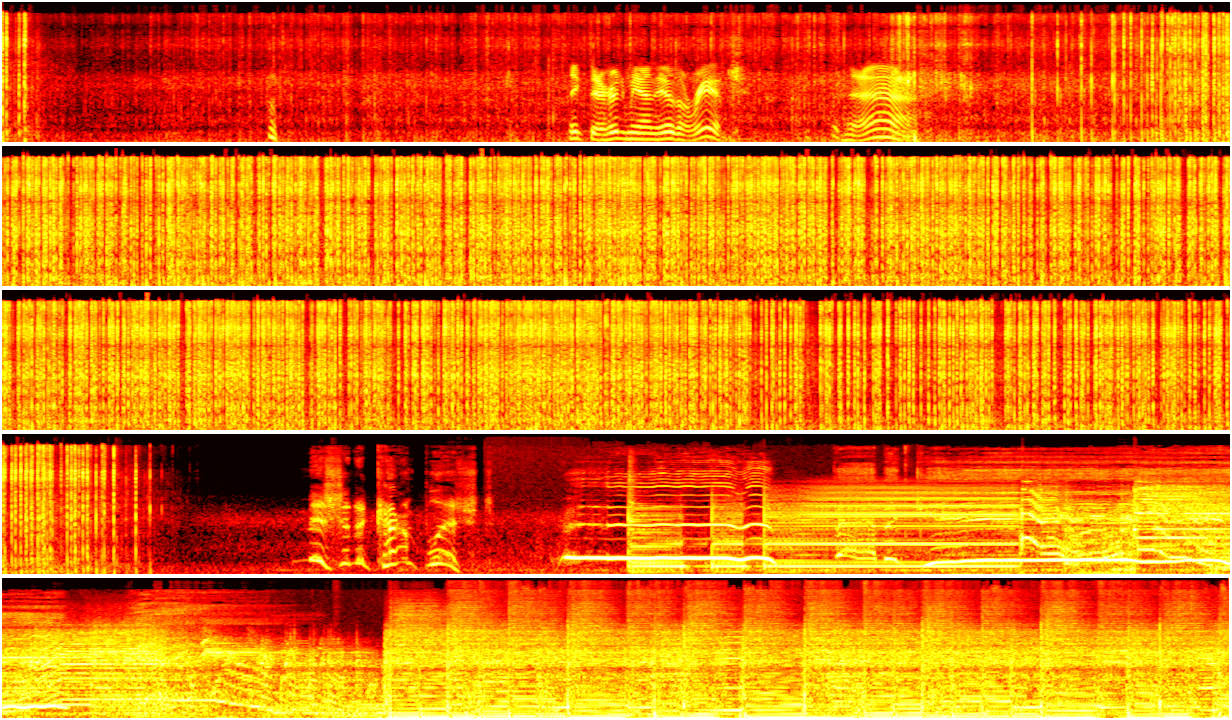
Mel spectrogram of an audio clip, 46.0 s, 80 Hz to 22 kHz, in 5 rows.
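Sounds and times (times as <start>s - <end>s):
firework fountain crackling: 0.0s - 29.1s, 29.9s - 46.0s.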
